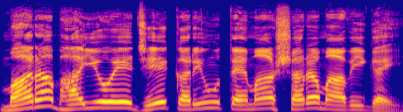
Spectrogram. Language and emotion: Gujarati, neutral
